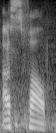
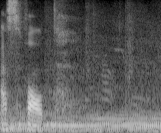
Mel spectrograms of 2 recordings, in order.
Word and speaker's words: asphalt: Jadi asli aslinya tuh aspalt. Aspalt bahasa Inggris itu cuma jadi aspal. Aslinya asphalt ya kan? Wuh di lagi di semen teman-teman ya. Nih aspalt sebenarnya aspalt dibacanya aspalt kan aspal. Tapi karena orang kita kebanyakan enggak bisa ngomong F jadinya aspal gitu.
